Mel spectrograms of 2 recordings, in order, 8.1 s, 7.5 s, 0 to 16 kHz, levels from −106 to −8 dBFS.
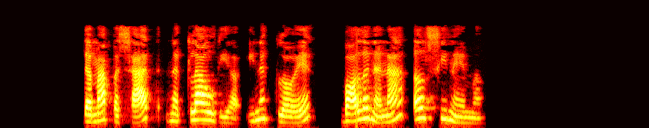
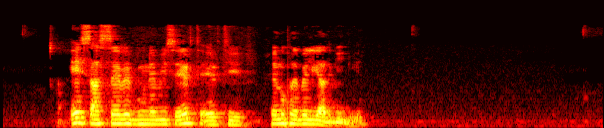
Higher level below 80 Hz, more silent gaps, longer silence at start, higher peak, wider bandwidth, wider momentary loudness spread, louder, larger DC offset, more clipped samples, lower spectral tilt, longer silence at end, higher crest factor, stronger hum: second, -64 dBFS vs -58 dBFS; first, 3.02-3.08 s, 3.98-4.26 s, 5.11-5.16 s vs none; first, 1.05 s vs 0.9 s; first, -2 dBFS vs -8 dBFS; about the same, 7.6 kHz vs 7.8 kHz; first, 14 LU vs 10 LU; first, -18 LUFS vs -24 LUFS; neither; neither; second, -4.5 dB/octave vs -8 dB/octave; second, 2.1 s vs 3 s; about the same, 18 dB vs 20 dB; neither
